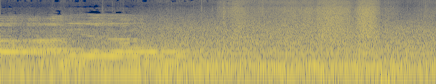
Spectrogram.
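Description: A man's voice chanting in long held notes. About two seconds in it gives way to a rushing noise that swells and then stops just before the end.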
